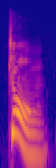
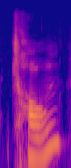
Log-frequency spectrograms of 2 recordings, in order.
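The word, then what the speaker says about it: 重: Because so Zhong means heavy, but it can also be pronounced Chong, which means once more or to repeat something.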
